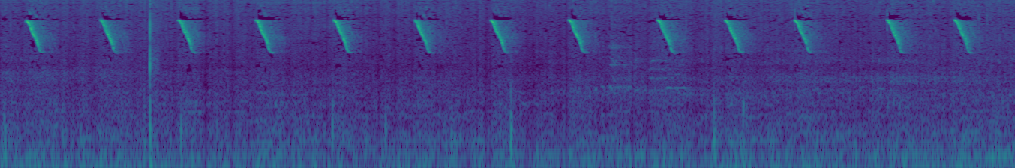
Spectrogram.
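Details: Repeated squirrel calls: a dozen brief, piercing notes that drop sharply in pitch, steadily delivered about once a second for over thirteen seconds, against a quiet outdoor hum.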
